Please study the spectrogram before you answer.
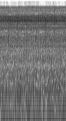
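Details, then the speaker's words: Cold carbureted Toyota Kijang idling with hood open: fast, light tek-tek ticking in the rumble; owner suspects loose valve lash after hard revving, with the rocker arm and pushrod already problematic; unconfirmed. "ini aja sudah suaranya ada tektek tektek itu efek kita genjot-genjot kemarin geber-geber mungkin sudah ada yang kendor setelan klepnya"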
